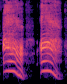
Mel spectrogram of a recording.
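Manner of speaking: high, sudden cry of alarm; startled cry. Acted. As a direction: jolt awake crying out high. Princess wakes again crying out.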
